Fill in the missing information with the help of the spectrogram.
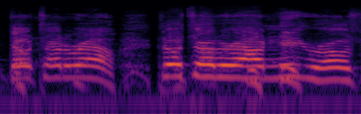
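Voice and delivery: panicked inner voice. Retold or imitated.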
